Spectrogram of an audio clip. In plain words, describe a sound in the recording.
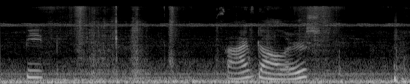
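A plastic toy slides into a cardboard box with a soft scrape.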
